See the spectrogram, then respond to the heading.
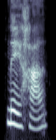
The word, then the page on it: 内涵: nèi hán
